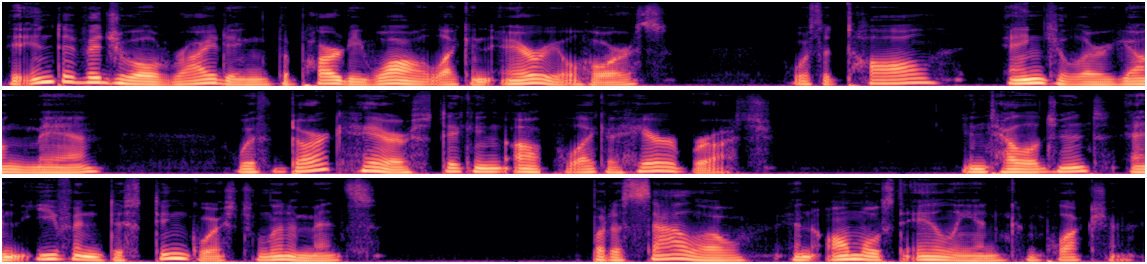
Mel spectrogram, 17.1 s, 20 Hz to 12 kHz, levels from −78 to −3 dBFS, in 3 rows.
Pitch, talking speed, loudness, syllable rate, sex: 125 Hz, 130 wpm, -18 LUFS, 4.6 syllables/s, male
